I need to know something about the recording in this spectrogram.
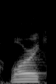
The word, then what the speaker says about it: Warwick: on uh linkedin under warwick fairfax as australians will know uh warwick with the silent w nobody knows that in america i get warwick all the time but what are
